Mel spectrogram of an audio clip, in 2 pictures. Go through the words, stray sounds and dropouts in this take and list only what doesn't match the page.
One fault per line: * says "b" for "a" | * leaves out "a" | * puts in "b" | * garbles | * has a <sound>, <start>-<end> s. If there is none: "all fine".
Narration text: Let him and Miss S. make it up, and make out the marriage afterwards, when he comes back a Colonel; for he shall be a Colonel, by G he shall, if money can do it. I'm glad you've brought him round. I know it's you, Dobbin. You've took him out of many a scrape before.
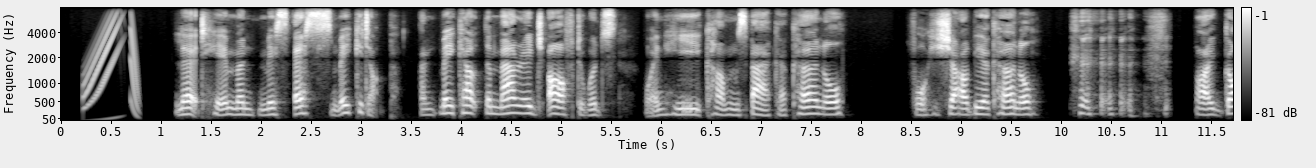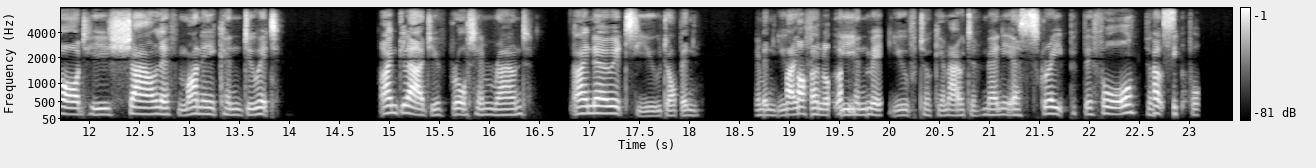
* has a chirp, 0.2-0.8 s
* has a laugh, 10.1-11.1 s
* garbles
* garbles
